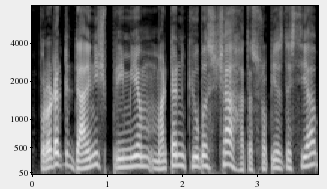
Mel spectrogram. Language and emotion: Kashmiri, neutral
